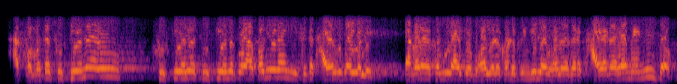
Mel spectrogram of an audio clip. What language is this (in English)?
Odia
